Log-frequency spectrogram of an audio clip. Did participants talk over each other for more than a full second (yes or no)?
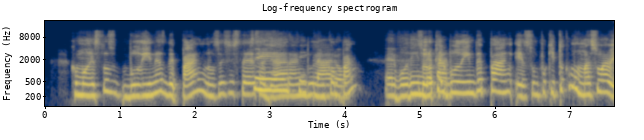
yes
